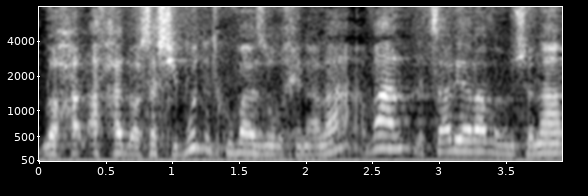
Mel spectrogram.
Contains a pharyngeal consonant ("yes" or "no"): yes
